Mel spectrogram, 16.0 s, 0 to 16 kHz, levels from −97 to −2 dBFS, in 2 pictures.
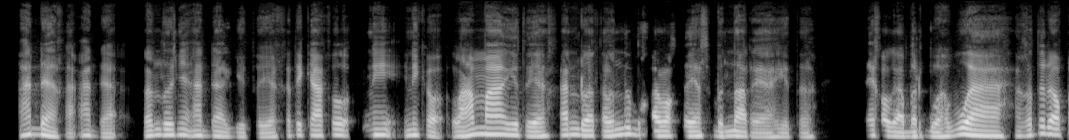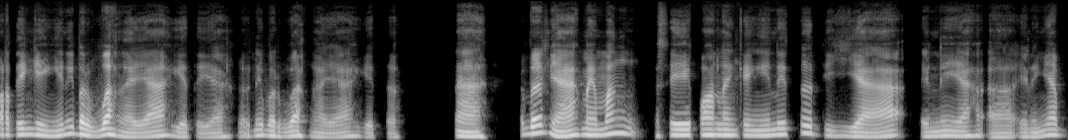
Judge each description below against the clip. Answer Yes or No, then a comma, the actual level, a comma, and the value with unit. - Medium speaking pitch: No, low, 125 Hz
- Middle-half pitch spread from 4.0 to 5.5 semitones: Yes, average, 4.4 semitones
